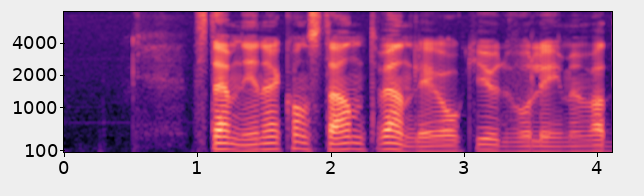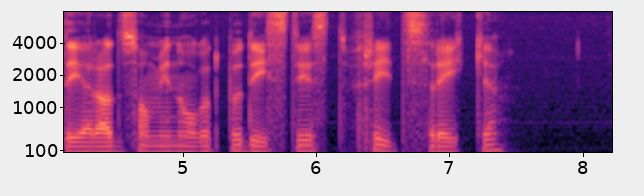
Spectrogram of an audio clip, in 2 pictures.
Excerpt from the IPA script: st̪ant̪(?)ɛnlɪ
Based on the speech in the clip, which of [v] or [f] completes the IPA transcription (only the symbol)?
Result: v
